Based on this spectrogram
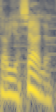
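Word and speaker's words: Abya Yala: ¿Cómo se pronuncia? Por lo que escuchamos en la introducción, es Avia Yala.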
